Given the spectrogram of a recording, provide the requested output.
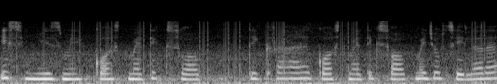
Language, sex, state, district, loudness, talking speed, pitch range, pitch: Hindi, female, Uttar Pradesh, Gorakhpur, -15 LUFS, 180 wpm, 245-270 Hz, 250 Hz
